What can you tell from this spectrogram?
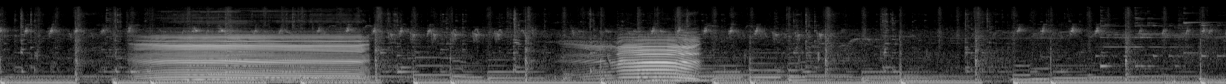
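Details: Village cattle herd being driven to the pen through a rice field ditch: two loud, drawn-out moos, the first about two and a half seconds long and the second shorter with a rising-falling arc, over a steady low tonal background.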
